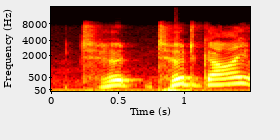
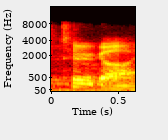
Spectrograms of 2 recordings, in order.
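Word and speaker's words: Tugay: That has to be Tudguy or Tugai? I can't remember how you say his name. It's not Marcus Tudguy, it is Tugai.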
